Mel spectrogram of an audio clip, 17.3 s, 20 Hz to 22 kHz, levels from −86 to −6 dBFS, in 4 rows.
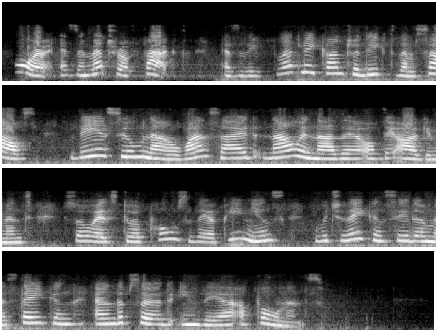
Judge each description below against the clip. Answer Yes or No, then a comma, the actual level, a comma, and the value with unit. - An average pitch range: Yes, average, 4.9 semitones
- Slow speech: Yes, slow, 125 wpm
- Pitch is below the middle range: No, high, 245 Hz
